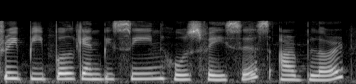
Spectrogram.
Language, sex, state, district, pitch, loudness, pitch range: English, female, Assam, Kamrup Metropolitan, 250 Hz, -17 LUFS, 220-260 Hz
